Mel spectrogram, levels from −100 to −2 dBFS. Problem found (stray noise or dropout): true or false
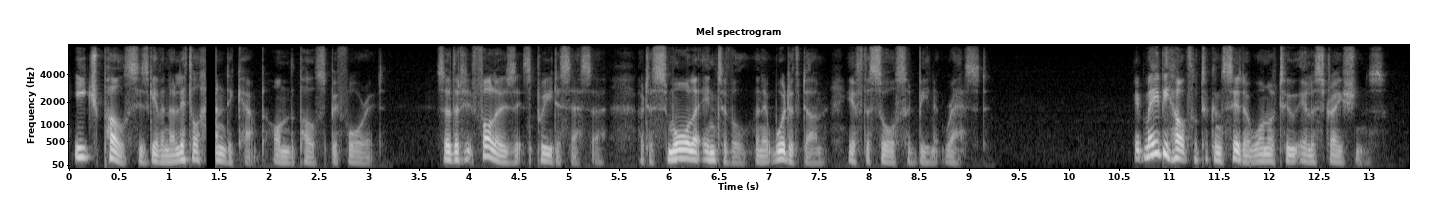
true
